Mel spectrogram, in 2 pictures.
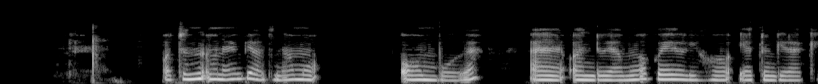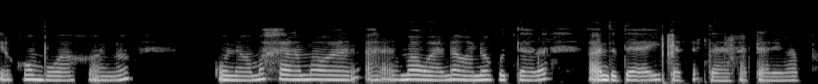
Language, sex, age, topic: Oshiwambo, female, 25-35, agriculture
